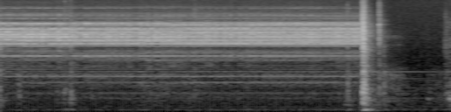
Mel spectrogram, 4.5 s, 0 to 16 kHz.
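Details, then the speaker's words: 1980s Sanyo Wavy 23 MSX2 (PHC-23J, Japanese 100 V) loading from its special cassette recorder: a high data screech with a scratchy edge, ending in a clunk; the load fails, likely because the recorder mode switch is between modes. "yeah I can hear there it's data however not really sure about this mode okay it's a bit scratchy there"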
